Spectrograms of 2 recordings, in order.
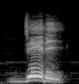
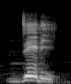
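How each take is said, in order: No difference in how they are said.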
